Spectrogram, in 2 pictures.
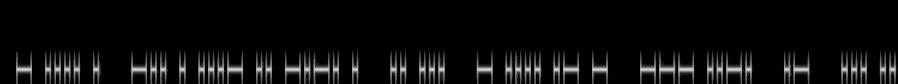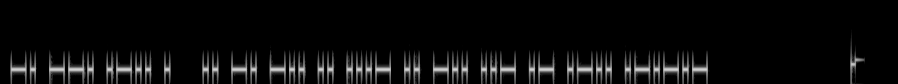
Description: Morse code, heard as a keyed tone, about 25 wpm, 700 Hz. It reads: THE DEVICE IS THAT OF A SINGLE INDIVIDUAL.
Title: Sentences from Top 1500 Words 25wpm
